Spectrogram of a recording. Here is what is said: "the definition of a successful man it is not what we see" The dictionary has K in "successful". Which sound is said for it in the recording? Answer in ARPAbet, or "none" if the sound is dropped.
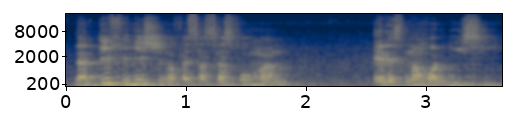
K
